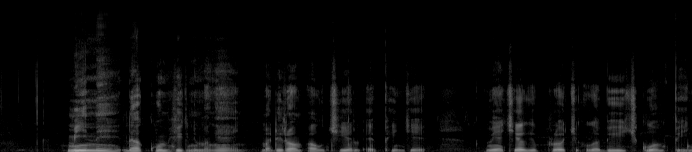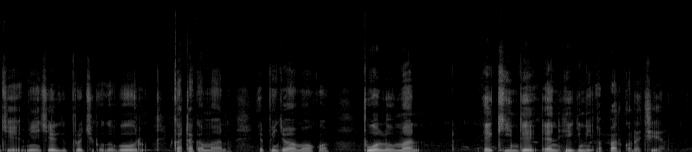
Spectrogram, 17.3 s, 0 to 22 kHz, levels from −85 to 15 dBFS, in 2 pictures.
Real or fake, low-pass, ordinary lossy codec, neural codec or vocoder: fake; none; none; vocoder, 44.1 kHz, 128 mel bands every 256 samples, BigVGAN v2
